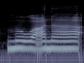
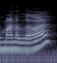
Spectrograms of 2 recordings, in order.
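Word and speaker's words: Mānoa: go out for a solo hike in the Moana alua I I'm sure I totally said that wrong how do you say that I don't know where you're looking oh monoa yeah the monoa Valley Park so he took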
